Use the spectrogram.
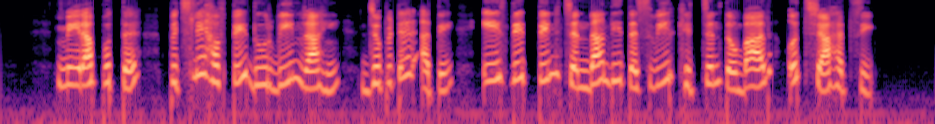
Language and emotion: Punjabi, happy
